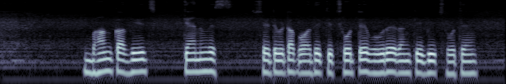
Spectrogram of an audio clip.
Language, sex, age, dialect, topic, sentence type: Hindi, male, 18-24, Kanauji Braj Bhasha, agriculture, statement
